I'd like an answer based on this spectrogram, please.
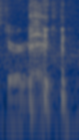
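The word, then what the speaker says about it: Duergar: differently all the time, so I it's all pronounce fantasy. everything incorrectly. No, you're right. It's Durgar.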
